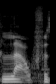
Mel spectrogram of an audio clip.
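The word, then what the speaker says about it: Lolth: Loth was known as, and that's L-O-L-T-H. According to this, it's pronounced Louth as though it's spelled with an A, but why the fuck don't spell it with an A then?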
